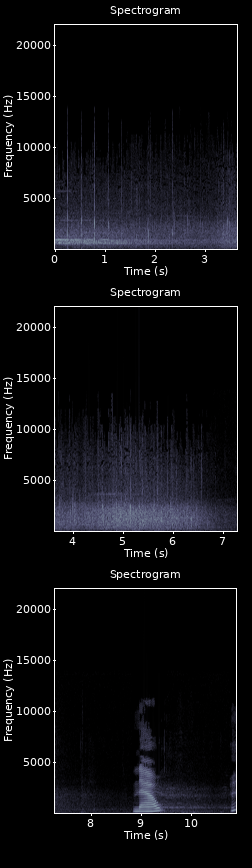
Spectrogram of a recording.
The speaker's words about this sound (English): I think we can make a louder applause for our young leaders.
